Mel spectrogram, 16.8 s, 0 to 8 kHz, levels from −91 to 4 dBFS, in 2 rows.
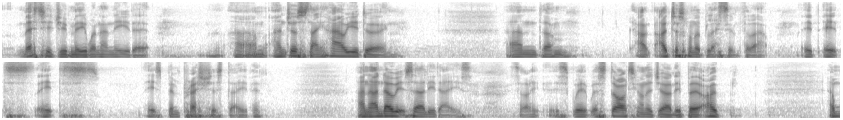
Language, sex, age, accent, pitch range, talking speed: English, male, 40-59, British, 100-120 Hz, 165 wpm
